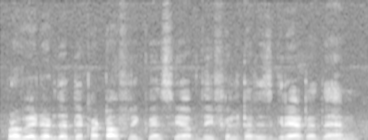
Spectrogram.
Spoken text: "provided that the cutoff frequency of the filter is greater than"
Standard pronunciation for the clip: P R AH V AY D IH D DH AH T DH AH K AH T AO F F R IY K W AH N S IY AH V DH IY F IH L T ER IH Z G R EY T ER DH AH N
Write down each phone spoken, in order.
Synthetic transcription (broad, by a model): P R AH V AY D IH D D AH T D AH K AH T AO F F R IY K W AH N S IY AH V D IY F IH L T ER IH Z G R EY T ER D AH N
